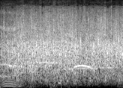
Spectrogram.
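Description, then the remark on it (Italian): Loud, dense applause from a large crowd fills the whole stretch, a steady wash of clapping with brief murmurs of voices mixed in. “Perciò, applausi sì, eh, infatti applausoni”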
